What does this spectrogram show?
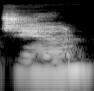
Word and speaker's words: jun: or Jun Jai UN we say John rhymes with fun but you can call it Jun it's potato potato really and that culture is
